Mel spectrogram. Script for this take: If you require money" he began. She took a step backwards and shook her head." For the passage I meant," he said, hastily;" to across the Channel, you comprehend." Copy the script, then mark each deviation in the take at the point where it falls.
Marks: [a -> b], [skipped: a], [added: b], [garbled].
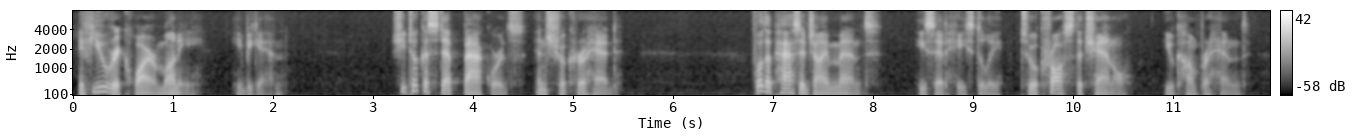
If you require money" he began. She took a step backwards and shook her head." For the passage I meant," he said, hastily;" to across the Channel, you comprehend."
